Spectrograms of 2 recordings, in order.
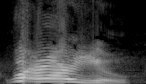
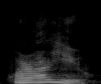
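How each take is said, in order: First: It is said in a harsh, demanding tone. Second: It is said in a warm, longing tone.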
